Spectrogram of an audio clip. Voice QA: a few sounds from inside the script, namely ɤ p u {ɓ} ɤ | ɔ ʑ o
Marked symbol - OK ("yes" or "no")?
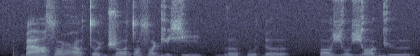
no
